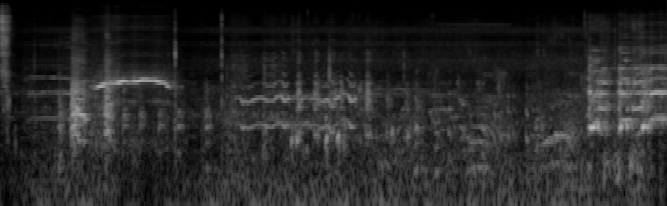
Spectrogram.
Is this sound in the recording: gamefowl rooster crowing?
yes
